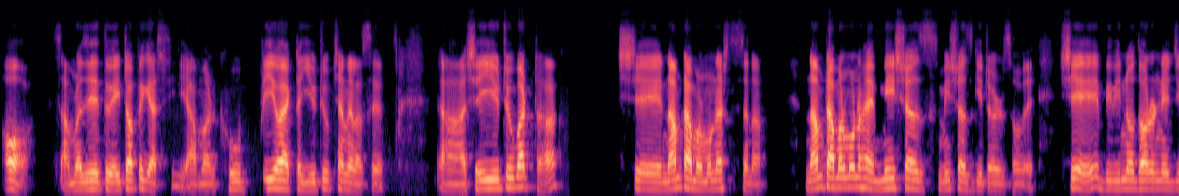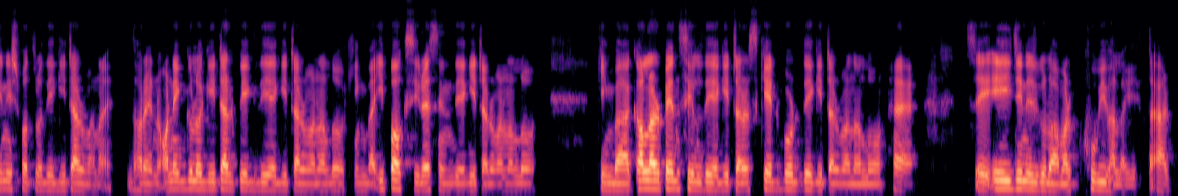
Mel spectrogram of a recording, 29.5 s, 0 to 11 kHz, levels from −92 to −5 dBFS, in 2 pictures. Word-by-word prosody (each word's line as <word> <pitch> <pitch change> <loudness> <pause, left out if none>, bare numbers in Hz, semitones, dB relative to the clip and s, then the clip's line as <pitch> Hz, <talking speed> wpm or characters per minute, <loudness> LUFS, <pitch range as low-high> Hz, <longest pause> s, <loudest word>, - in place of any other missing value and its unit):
ও! - - +9 0.5
So - - -12
আমরা 130 +3 0
যেহেতু 140 0 +2
এই 130 - +1
topic-এ 145 0 +4
আসছি, 195 - -18 0.3
আমার 115 0 -5 0.2
খুব 135 0 -4 0.3
প্রিয় 155 +1 +4
একটা - - -5
YouTube 130 +2 -5
channel 130 -3 +1
আছে। - - -9 0.8
আ - - -7 0.3
সেই 145 0 +1
YouTuber-টা, 170 +3 +2 1.1
সে 150 -3 -2 0.3
নামটা 160 +3 +7
আমার 135 -2 +2
মনে 140 +2 0
আসতেছে 150 -3 -9
না। 110 - -6 0.7
নামটা 170 +2 +7
আমার 165 0 +4
মনে 170 0 +5
হয় 155 -3 +6
Mishas, 155 -3 +2 0.3
Mishas 135 -2 -2
Guitars 120 -2 -5
হবে। 115 0 -8 0.5
সে 160 0 +2 0.4
বিভিন্ন 140 +2 -4 0.2
ধরনের 140 -1 +3
জিনিসপত্র 135 -2 -6
দিয়ে 125 -1 -7
guitar 120 -1 -1
বানায়। 110 0 -11 0.3
ধরেন 120 -2 -4 0.2
অনেকগুলো 140 +1 -2
guitar 135 0 +1
pick 135 -1 -2
দিয়ে 125 -1 -1
guitar 120 -1 -3
বানালো 115 +1 -6 0.2
কিংবা 120 -1 -9
epoxy 140 -1 +2
resin 125 -2 -1
দিয়ে 115 0 -3
guitar 115 -1 -4
বানালো। 115 +1 -7 0.9
কিংবা 120 -2 -1 0.2
color 145 -1 +9
pencil 140 -1 +2
দিয়ে 125 -1 +2
guitar, 125 -1 -1 0.2
skateboard 130 -1 -1
দিয়ে 135 -2 0
guitar 120 -2 -3
বানালো। 115 0 -6 0.2
হ্যাঁ, 120 -3 -1 0.8
ছে - - -4 0.3
এই 140 - +6
জিনিসগুলো 130 -3 +1
আমার 115 0 -2 0.2
খুবই 130 -2 -3
ভাল 110 - -5
লাগে। 105 +1 -12 0.2
তার - - -3
135 Hz, 140 wpm, -25 LUFS, 120-145 Hz, 1.1 s, ও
